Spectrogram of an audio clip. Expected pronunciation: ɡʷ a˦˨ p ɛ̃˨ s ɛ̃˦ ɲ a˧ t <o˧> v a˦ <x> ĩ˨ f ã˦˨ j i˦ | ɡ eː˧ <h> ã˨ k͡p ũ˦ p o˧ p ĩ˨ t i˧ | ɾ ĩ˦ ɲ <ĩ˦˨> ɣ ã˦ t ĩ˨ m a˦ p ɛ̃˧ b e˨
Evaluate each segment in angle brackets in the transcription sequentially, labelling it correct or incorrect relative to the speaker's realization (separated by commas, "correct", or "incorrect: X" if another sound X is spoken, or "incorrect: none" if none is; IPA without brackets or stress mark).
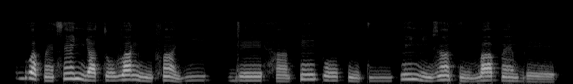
correct, incorrect: ŋ, correct, incorrect: ĩ˨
